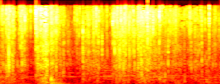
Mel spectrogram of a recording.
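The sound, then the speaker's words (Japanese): Crinkly plastic wrapper rustling and crackling as a packet of Murray River salted caramel biscuits is opened, a steady run of crisp crunches and crackles with a few louder bursts, no talking. “ではまずですね、えー、マレーリはソルティートキャラメルっていう方をですね、えー、開けてみたいと思います。”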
